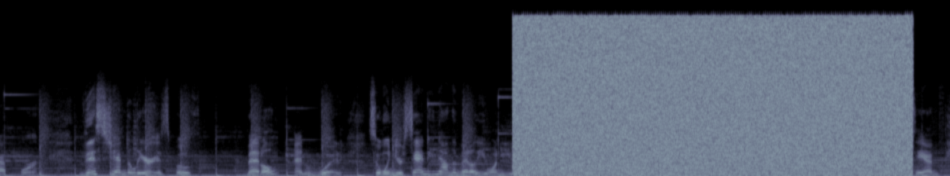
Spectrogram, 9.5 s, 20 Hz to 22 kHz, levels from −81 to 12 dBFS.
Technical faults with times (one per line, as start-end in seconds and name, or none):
5.13-9.13 samples built from the wrong bytes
